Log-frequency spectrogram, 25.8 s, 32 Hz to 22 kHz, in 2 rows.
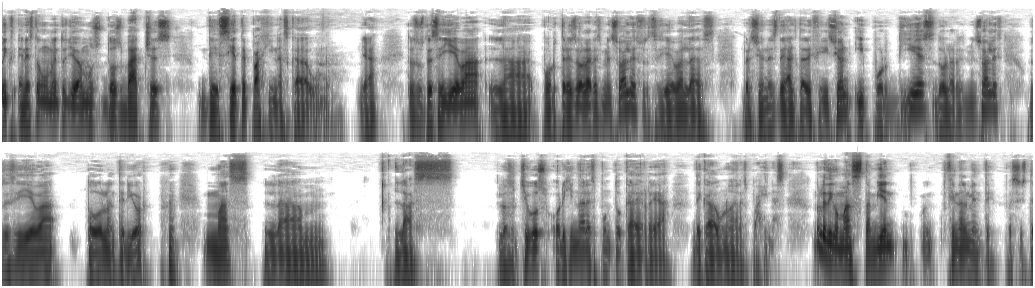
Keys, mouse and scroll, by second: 0.2 click, 1.2 click, 2.8-4.4 drag, 4.8 click, 5.6 middle click, 6.4 middle click, 9.5 middle click, 17.6-18.8 middle drag, 22.6 middle click, 22.9 click, 24.2 click.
